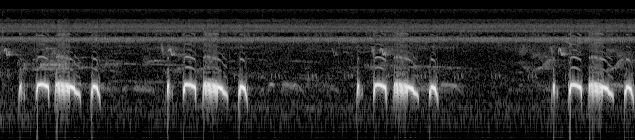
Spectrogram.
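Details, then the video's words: Spotted dove cooing in clear low hollow phrases. Each phrase has three or four mellow notes, the middle one longer and rolling. The phrases repeat about every three to four seconds against a faint steady high-pitched hiss. "Sekali Klik Burung Tekukur Anda Pasti Langsung Nyaut"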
